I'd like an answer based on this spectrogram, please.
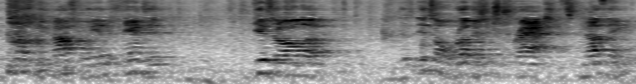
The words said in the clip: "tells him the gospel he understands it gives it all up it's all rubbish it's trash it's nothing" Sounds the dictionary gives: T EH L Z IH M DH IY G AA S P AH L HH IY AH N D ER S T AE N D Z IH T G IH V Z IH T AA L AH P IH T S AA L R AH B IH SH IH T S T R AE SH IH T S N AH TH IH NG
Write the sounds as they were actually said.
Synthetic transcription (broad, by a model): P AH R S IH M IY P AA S AH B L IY AH N D ER S T AE N D Z IH T G IH V Z IH T AA L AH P IH T S AA L R AH B IH SH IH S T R AE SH IH T S N AH TH IH NG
